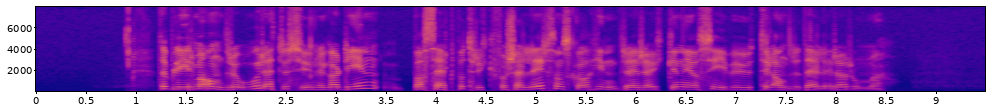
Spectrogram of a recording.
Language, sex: Norwegian, female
